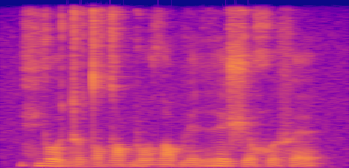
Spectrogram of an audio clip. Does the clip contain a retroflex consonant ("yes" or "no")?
no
